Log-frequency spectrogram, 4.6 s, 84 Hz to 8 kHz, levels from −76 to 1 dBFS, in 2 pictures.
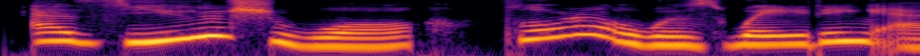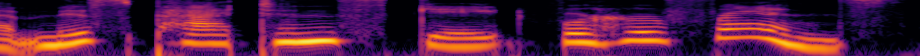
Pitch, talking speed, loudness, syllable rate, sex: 260 Hz, 155 wpm, -15 LUFS, 3.8 syllables/s, female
